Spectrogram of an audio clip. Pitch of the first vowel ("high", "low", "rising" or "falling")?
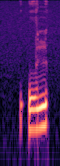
rising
